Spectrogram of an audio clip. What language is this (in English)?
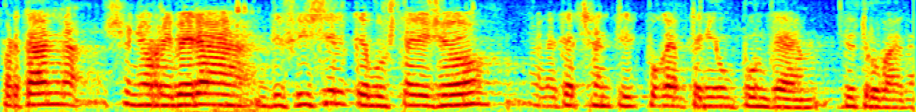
Catalan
